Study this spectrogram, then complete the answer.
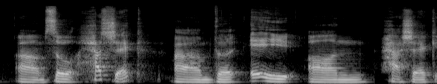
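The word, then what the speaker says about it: háček: do you like it the acute accent means that the vowel is long so Hasek the a on hash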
